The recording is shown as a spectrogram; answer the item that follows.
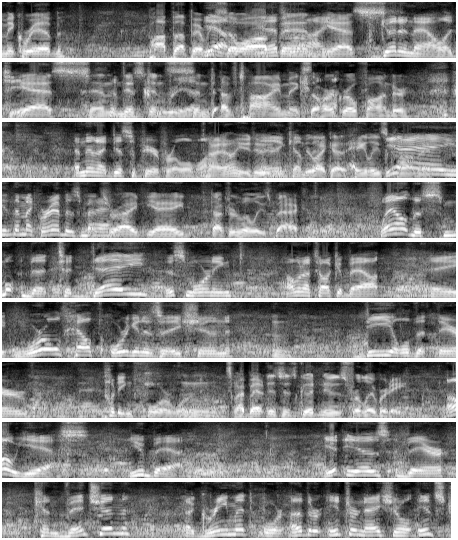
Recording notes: live at Scramblers Diner for Heroes Breakfast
